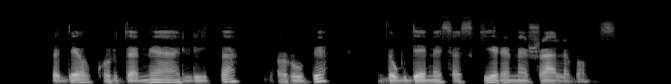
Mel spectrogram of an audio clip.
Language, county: Lithuanian, Panevėžys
